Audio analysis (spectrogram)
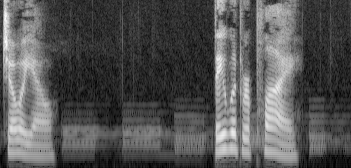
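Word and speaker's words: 좋아요: The j in is a soft j sound, similar to the j in jeep, not a harsh ch sound. There's often silent, making it sound more like joayo.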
